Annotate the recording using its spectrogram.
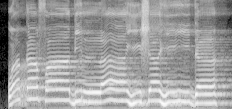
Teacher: huruf fa alif kecil di atas atau fathah berdiri, 2 harokat kita panjangkan mat tabi'i. Wa kafa billahi, lam jalalah yang sebelumnya kasroh kita baca tarkik atau tipis. · Alif kecil di atas atau fathah berdiri dua harakat kita panjangkan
